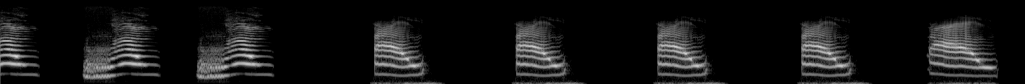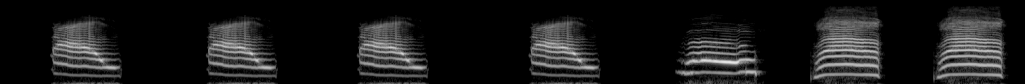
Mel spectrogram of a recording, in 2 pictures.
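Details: Female cat in heat calling for a male during mating season: a loud, drawn-out harmonic meow repeated roughly every 1.3 seconds, about fifteen calls, the last two longer and stronger, in a quiet room.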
